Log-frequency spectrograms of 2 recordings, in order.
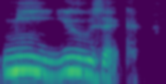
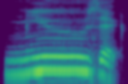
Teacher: when we say music we're not saying me music we're saying with a Y consonant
